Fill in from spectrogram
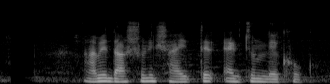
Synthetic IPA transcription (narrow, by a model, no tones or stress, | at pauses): amid̪aɾʃonikʃaɦit̪ːeɾɛkd͡ʑonlekʰok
